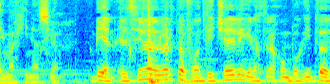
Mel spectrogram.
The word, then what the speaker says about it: Fonticelli: Fonticelli, así como se escribe, nadie capaz, nadie Fonticelli, con C-E-L-L-I. Y doble L, ¿sí?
